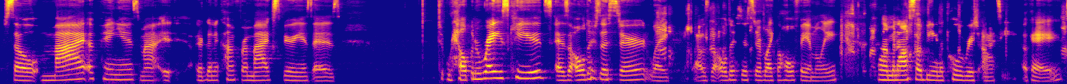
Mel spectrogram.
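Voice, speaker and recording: Bright-voiced woman on a panel. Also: on the low side. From Houston, Texas. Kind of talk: casual panel chat.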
